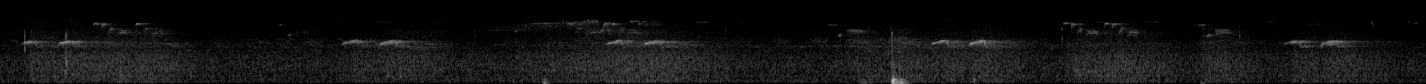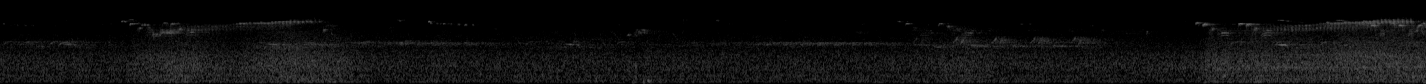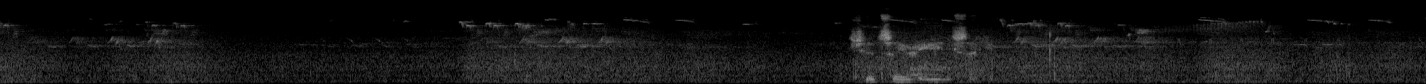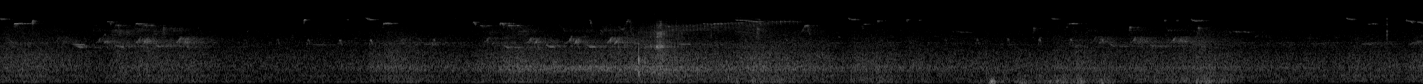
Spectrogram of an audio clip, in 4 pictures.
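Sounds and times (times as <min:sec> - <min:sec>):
birds chirping: 0:02.7 - 0:19.1, 0:31.8 - 0:57.0
quick sweeping bird phrases: 0:37.0 - 0:38.6.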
